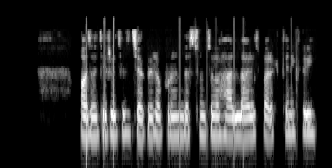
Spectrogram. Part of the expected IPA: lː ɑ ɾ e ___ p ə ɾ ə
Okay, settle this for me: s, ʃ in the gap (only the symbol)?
s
